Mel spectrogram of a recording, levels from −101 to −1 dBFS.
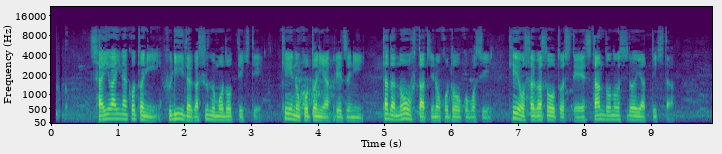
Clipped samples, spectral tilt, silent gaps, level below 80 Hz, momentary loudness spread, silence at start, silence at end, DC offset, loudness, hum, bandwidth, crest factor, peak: under 0.1%; -6 dB/octave; none; -68 dBFS; 15 LU; 0.6 s; 0.6 s; under 0.1%; -23 LUFS; none; 11 kHz; 24 dB; 0 dBFS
